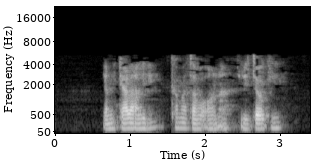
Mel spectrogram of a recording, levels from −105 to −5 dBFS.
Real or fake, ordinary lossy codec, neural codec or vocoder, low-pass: fake; MP3, 24 kbps; vocoder, 22.05 kHz, 80 mel bands, HiFi-GAN; 5.4 kHz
